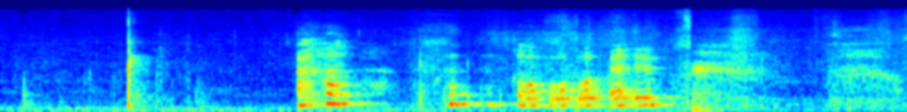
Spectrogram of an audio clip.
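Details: Joint cavitation during a side-lying chiropractic adjustment, with the patient breathing softly and squeezing a hand between the knees: a single sharp crack followed by speech, a normal audible release.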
